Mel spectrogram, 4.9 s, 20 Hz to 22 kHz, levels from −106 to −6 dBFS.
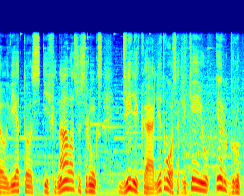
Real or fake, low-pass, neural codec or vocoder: real; 10.8 kHz; none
